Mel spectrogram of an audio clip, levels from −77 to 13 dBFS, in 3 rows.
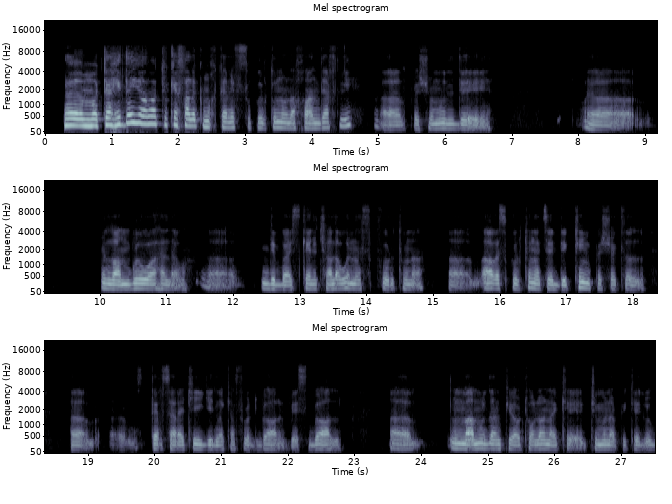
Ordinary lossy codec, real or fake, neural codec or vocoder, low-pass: Opus, 24 kbps; fake; codec, 16 kHz in and 24 kHz out, 2.2 kbps, FireRedTTS-2 codec; 9.9 kHz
